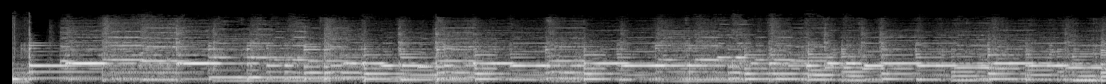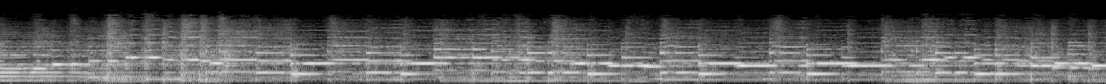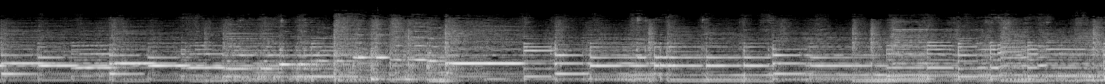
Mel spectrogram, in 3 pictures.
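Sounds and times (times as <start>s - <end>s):
electric guitar: 0.1s - 33.1s.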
